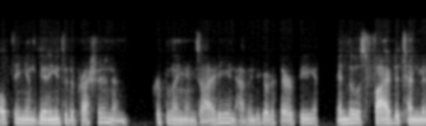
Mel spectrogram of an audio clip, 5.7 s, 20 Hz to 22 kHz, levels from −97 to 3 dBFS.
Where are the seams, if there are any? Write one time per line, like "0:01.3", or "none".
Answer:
0:04.4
